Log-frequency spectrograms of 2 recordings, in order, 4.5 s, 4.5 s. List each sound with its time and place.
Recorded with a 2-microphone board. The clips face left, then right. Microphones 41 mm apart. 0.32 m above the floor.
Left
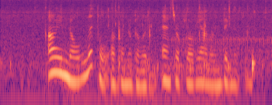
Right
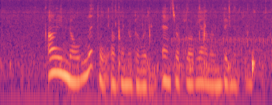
0.8 s a woman speaking: 15° left (ahead or behind)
